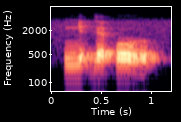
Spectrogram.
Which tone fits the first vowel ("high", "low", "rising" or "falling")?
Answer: falling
